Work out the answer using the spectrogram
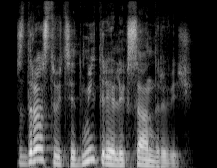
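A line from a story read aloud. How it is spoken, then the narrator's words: Cheerful greeting. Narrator (Russian): Весело поздоровалась она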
